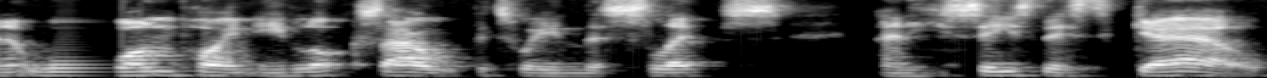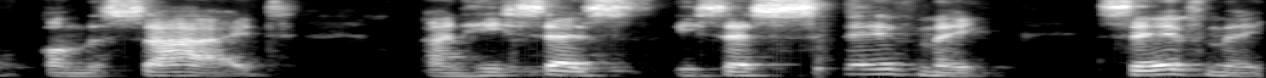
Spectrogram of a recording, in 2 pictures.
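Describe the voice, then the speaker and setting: A man's medium-pitched, somewhat breathy voice, very slow in pace, with ordinary pitch variation. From northern England, Hull. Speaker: church leader hosting discussion. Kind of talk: live group discussion. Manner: halting, many fillers and restarts.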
